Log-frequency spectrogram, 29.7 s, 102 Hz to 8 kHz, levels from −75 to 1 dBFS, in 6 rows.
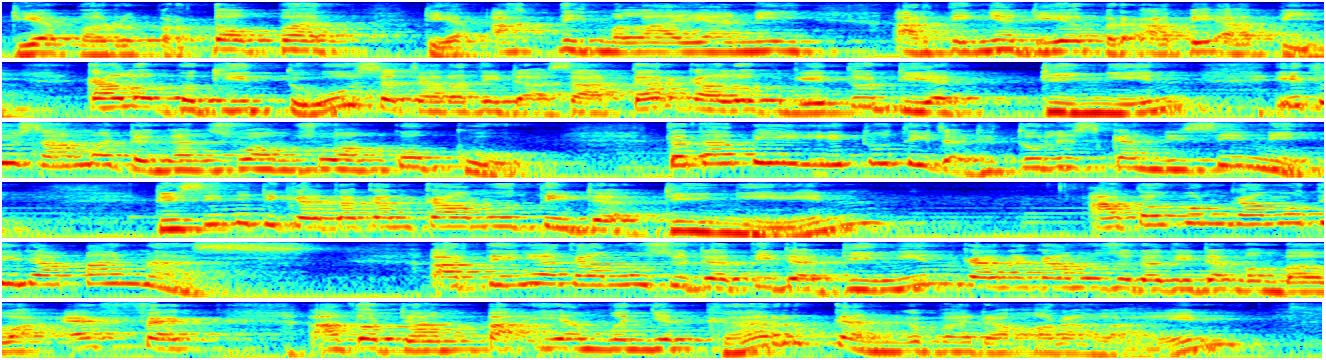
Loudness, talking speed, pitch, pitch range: -14 LUFS, 115 wpm, 205 Hz, 165-250 Hz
